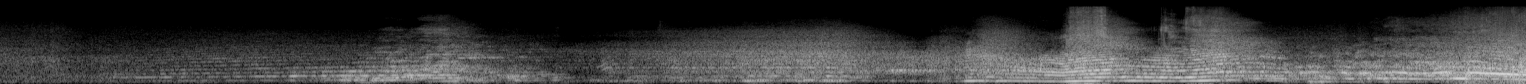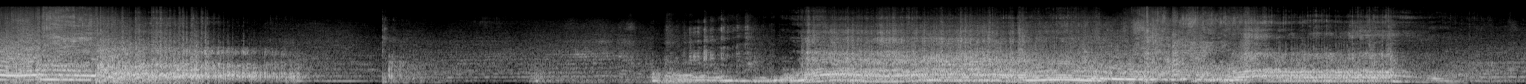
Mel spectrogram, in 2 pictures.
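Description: Race car engines going past on a circuit at night, several cars one after another, the engine pitch rising and falling with throttle and gear changes. Quieter for the first few seconds, loudest around the middle and again over much of the second half.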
